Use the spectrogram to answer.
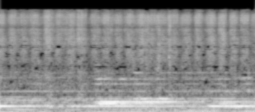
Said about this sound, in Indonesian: copot bajuku lalu aku terus menggaruk. Semakin kencang, semakin terguncang.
